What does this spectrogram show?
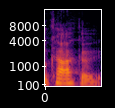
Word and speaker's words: Lukaku: Romelu Lukaku?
